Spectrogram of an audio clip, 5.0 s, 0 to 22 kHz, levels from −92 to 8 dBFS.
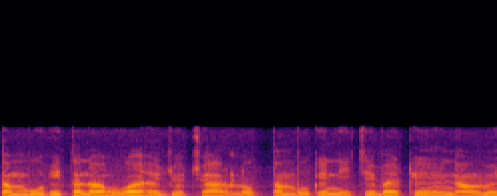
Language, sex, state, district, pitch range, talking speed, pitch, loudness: Hindi, male, Uttar Pradesh, Lucknow, 110-115 Hz, 180 wpm, 110 Hz, -17 LUFS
